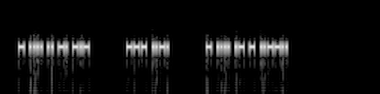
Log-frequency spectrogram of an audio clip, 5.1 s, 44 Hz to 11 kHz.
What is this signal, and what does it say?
Morse code, heard as a keyed tone, about 51 wpm, 700 Hz. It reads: THINK OF THAT?
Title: 3x Word-Spacing - Sentences from Top 200 Words - 50wpm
